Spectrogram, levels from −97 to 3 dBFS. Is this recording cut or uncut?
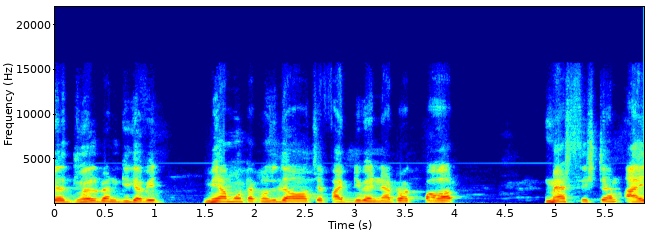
uncut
